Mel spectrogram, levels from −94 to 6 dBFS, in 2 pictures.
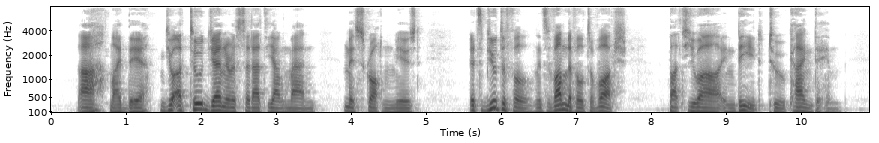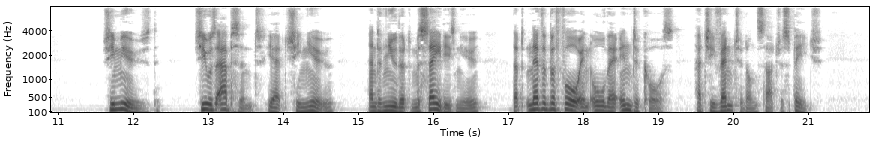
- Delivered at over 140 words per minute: Yes, average, 150 wpm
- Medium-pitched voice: No, low, 110 Hz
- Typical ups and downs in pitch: Yes, average, 4.8 semitones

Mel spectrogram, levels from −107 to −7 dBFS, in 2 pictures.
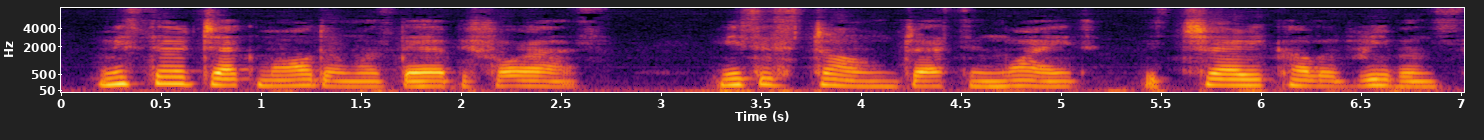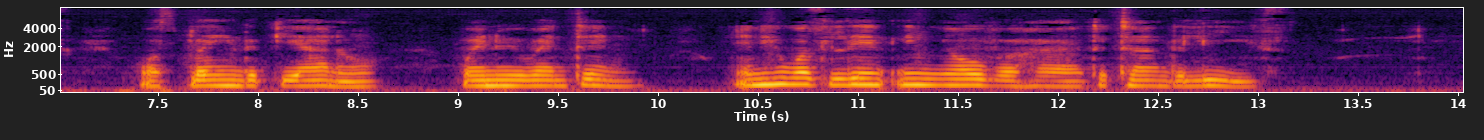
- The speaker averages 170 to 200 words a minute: No, average, 145 wpm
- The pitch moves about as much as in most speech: Yes, average, 3.2 semitones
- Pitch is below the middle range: No, medium, 155 Hz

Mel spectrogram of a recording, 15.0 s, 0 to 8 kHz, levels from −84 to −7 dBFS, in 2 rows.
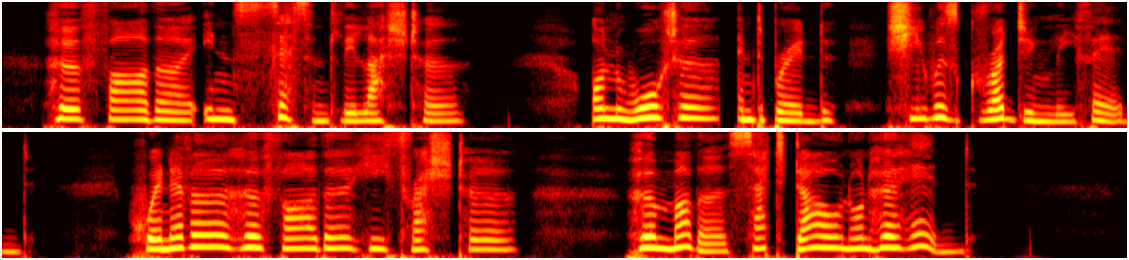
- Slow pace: Yes, slow, 105 wpm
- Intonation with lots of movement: No, average, 4.3 semitones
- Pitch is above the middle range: Yes, high, 230 Hz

